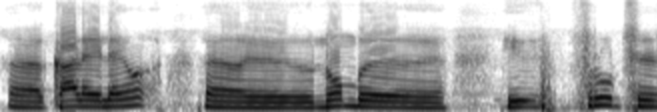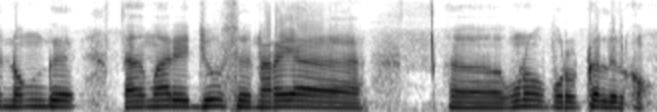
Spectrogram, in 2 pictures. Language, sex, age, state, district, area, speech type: Tamil, male, 18-30, Tamil Nadu, Krishnagiri, rural, spontaneous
